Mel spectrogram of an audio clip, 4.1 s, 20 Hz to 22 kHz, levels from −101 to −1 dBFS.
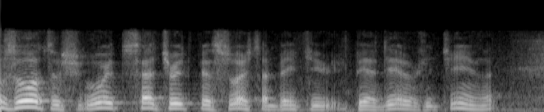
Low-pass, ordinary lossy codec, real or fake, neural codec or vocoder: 7.2 kHz; Opus, 32 kbps; fake; codec, 16 kHz, 4 kbps, FunCodec, trained on LibriTTS, 50 frames a second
